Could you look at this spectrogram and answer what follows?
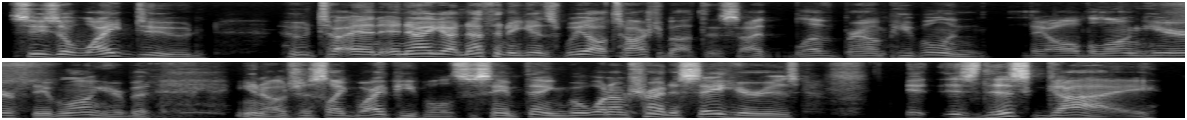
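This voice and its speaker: A man's voice: medium pitch, brisk, fairly bright tone, no room sound. A man arguing bluntly on a podcast, skeptical and contrarian, swearing casually. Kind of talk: heated podcast debate.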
